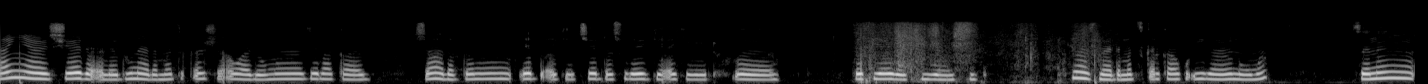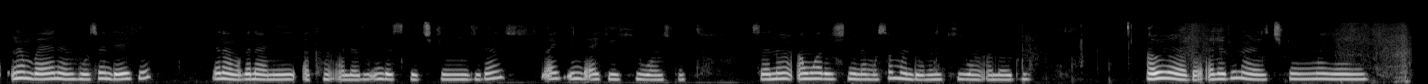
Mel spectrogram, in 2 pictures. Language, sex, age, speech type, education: Hausa, female, 46-60, spontaneous, tertiary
